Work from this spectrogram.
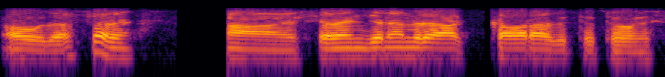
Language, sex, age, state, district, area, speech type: Kannada, male, 30-45, Karnataka, Raichur, rural, conversation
